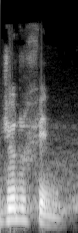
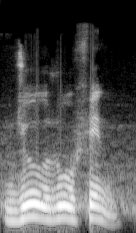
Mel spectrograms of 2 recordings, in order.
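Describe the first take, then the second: First: The vowel after the r is dropped. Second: The vowel after the r is short and clear. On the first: The speaker calls it wrong. "Be careful not to say jurfin" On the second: The speaker calls it right. "the sound must be made clear and understandable"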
